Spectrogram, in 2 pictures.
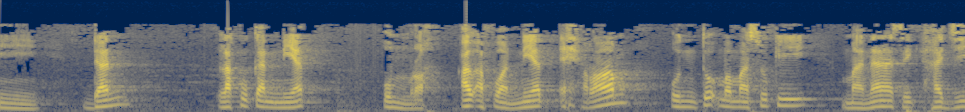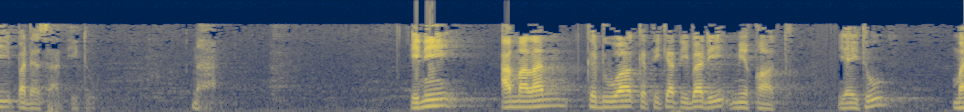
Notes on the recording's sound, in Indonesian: di Masjid Ma’had as-Salafy Jember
